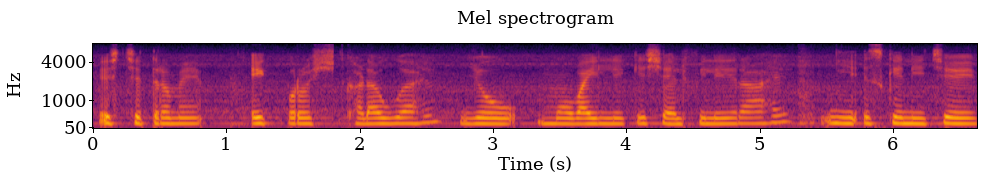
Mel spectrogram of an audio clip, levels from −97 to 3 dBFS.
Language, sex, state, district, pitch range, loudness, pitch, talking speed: Hindi, female, Bihar, East Champaran, 195-210 Hz, -24 LUFS, 200 Hz, 170 wpm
